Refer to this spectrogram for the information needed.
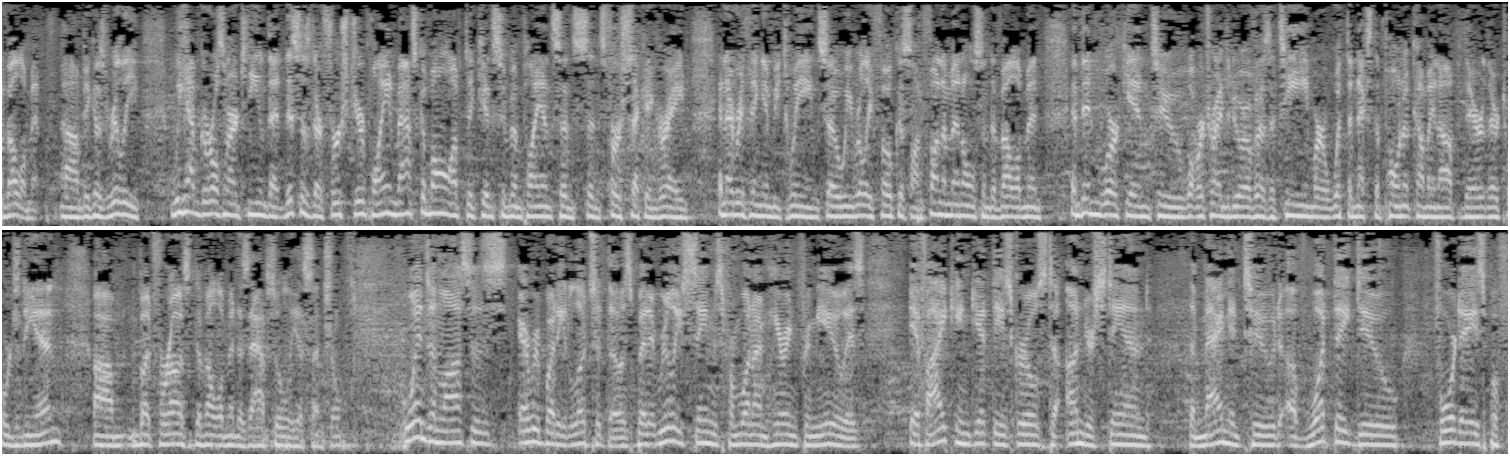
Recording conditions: busy venue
